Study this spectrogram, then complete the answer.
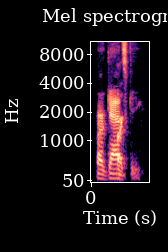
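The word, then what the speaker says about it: Bargatze: Next up, Storyland Studios announces developing a new theme park concept in a partnership with comedian Nate Bargazi. Is that how you pronounce it? Baradski.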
